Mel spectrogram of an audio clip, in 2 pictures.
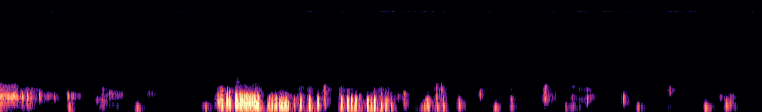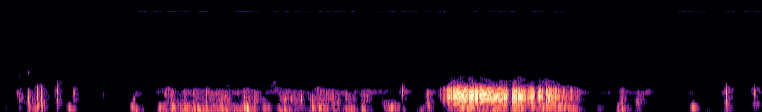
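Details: Hunger stomach noises after skipping lunch: low gurgling and rumbling abdominal bowel sounds in irregular bursts, with short pops between them.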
